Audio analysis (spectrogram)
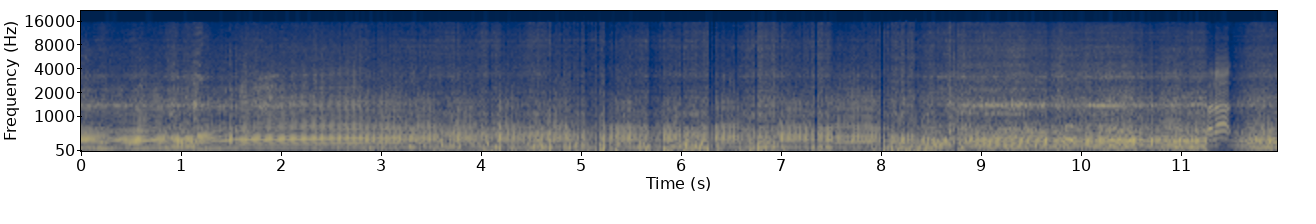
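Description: A pit bike ridden in fourth gear up a hill gives a loud, close, buzzing engine drone that climbs and dips in pitch under load, with a voice talking over it.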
